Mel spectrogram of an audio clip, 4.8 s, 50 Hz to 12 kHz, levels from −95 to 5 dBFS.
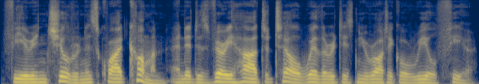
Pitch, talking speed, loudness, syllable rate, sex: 130 Hz, 250 wpm, -17 LUFS, 5.7 syllables/s, male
